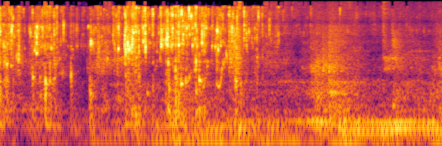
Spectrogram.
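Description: Water is poured to dilute a plant-based poultry remedy, giving a steady splashing, trickling pour that stays close and fairly loud for a few seconds, with no talk.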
